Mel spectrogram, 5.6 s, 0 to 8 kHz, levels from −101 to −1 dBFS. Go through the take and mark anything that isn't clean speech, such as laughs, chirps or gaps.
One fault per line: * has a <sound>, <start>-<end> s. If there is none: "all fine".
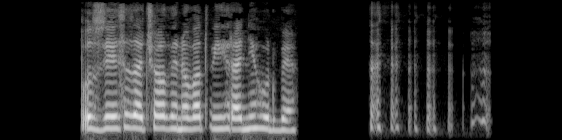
* has a laugh, 3.7-4.9 s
